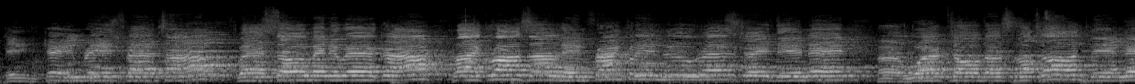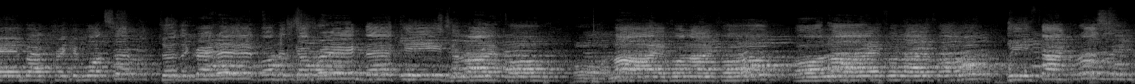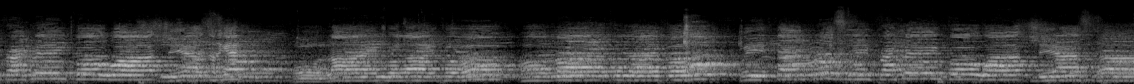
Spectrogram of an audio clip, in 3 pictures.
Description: singing; singing history concert 2016

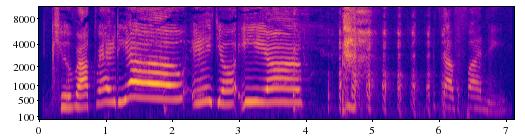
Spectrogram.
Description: song helium jingle

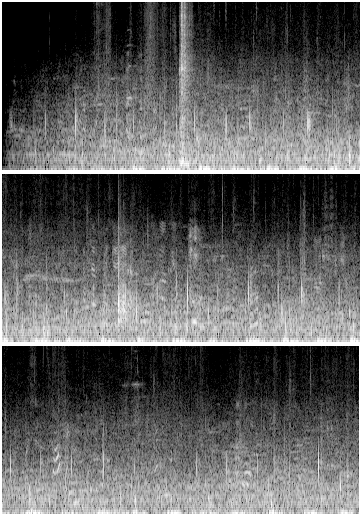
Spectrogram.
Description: piazza ambience burano

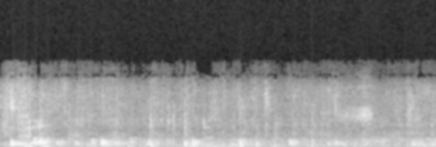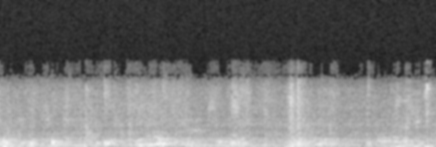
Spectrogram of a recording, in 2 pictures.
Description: korean hospital ambient chatter

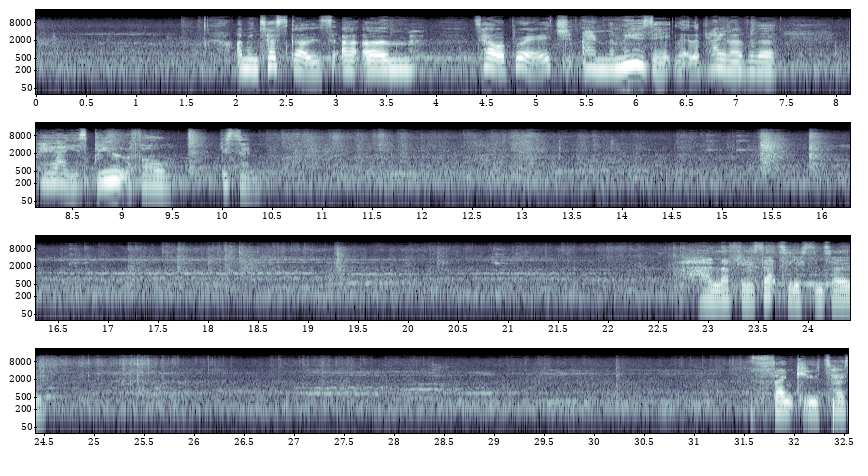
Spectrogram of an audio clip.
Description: classical music in tesco metro; tooley street

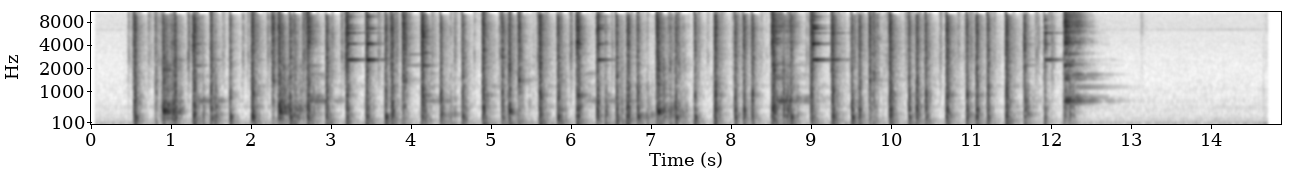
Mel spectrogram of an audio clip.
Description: lunchtime drum

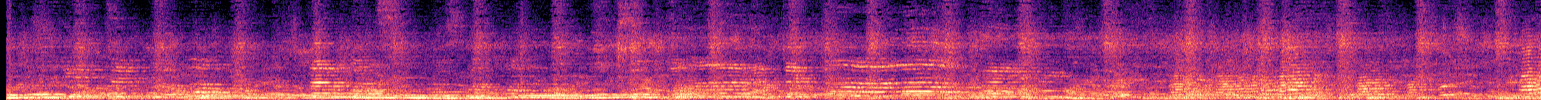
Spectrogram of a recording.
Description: jazz; rose crown

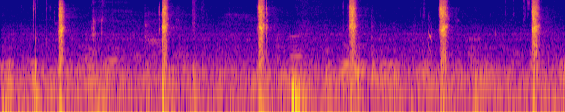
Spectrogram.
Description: clock tick

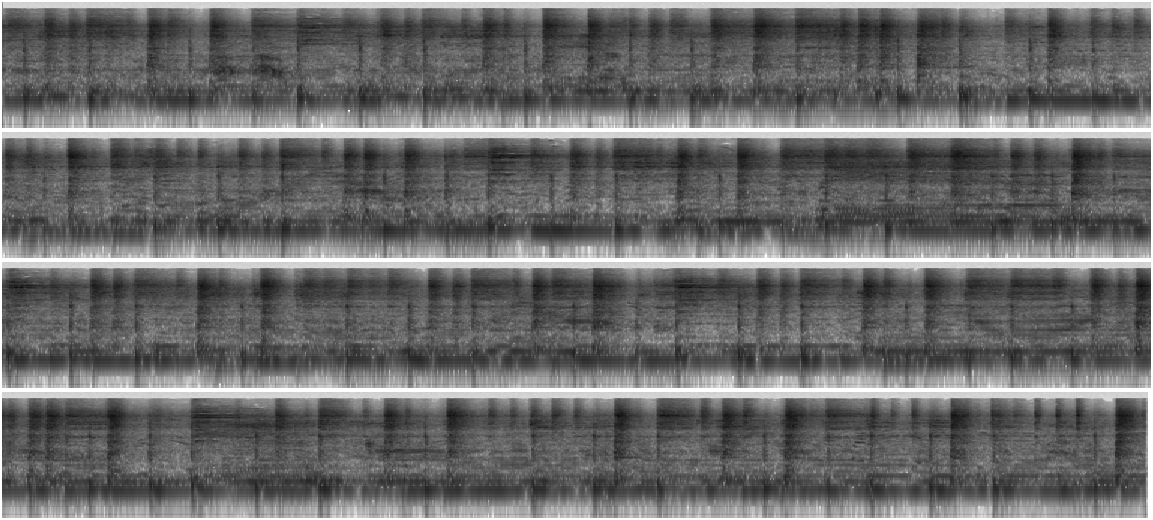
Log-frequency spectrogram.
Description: didgeridoo

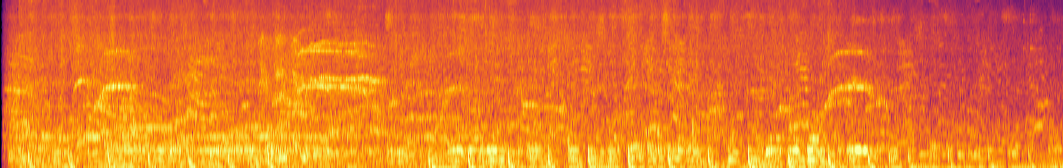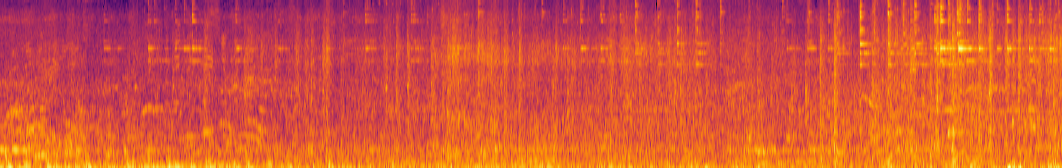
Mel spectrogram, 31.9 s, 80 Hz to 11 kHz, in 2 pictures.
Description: fairground sequence of 2 adjoining sounds

